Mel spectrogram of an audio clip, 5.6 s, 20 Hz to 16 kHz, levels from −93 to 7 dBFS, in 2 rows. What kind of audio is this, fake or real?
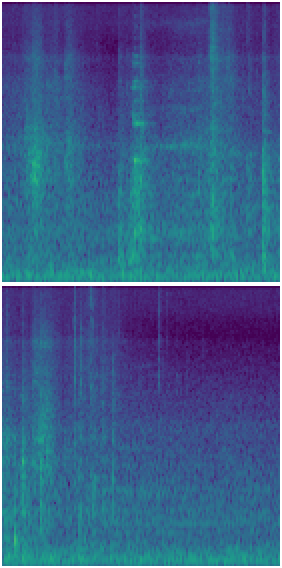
real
